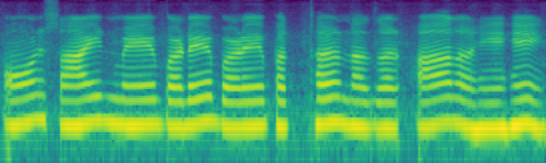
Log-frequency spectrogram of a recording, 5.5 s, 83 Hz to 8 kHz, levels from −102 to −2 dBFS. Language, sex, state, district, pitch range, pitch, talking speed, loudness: Hindi, female, Madhya Pradesh, Bhopal, 230-250 Hz, 240 Hz, 100 wpm, -12 LUFS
